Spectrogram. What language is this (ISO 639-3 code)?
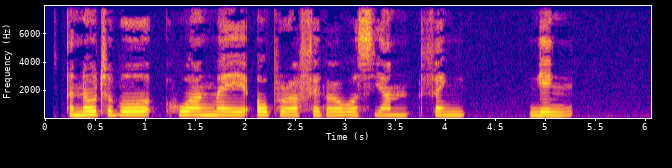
eng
